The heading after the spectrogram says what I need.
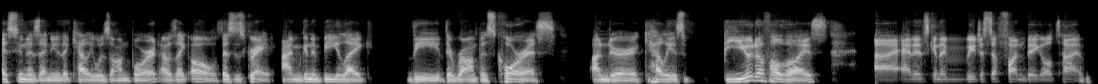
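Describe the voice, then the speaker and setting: Low, hesitant male composer. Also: steady tone, normal speed, a bit bright, no room sound. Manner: hesitant, full of fillers, friendly. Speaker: composer, guest. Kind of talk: casual interview chat.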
